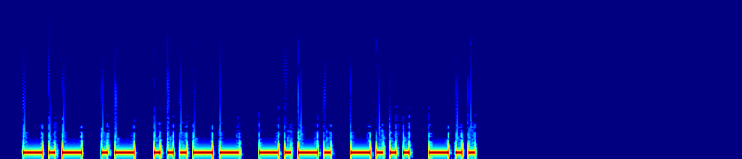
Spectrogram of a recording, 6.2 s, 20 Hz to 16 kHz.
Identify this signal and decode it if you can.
Morse code, heard as a keyed tone, about 22 wpm, 700 Hz. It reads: KA3CBD
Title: USA Call Signs Repeated 3x 22wpm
